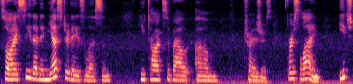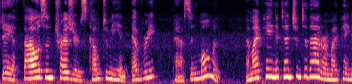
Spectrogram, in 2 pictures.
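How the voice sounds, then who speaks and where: A somewhat breathy woman's voice at a fairly low pitch, with very wide pitch swings and a moderate pace. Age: 70s. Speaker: spiritual teacher. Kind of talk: casual chat.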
